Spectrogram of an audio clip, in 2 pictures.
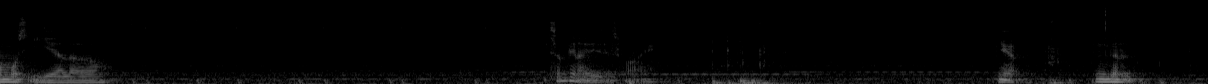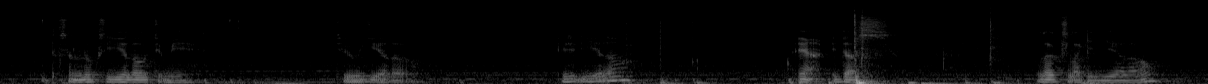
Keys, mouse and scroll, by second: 6.3 middle click, 7.0 Tab, 7.4 alt+a, 10.5 middle click, 11.4 middle click, 12.4 drag, 13.8 middle click, 14.3 click, 16.7-18.1 middle drag, 18.8 shift+middle click, 20.5 KP_0, 22.1 middle click, 22.9-24.1 middle drag.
